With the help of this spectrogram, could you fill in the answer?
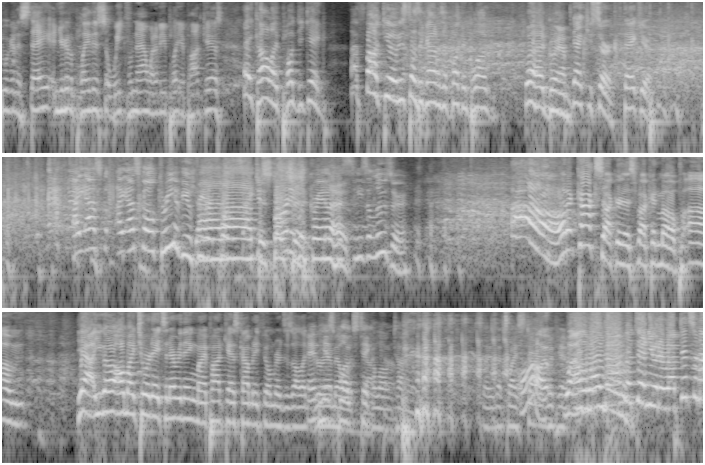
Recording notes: Live from The Punchline Comedy Club in Atlanta.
